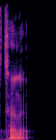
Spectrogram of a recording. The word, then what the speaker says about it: Tenet: Tenet, probably. Yeah, Tenet, maybe. That's how you say it. – When he had like some gray suit on or something. Yeah, that's Tenet.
